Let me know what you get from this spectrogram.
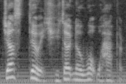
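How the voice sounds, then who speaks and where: Bright, halting man, rambling casually. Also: fairly high pitch, faint music behind. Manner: halting, stammering, repeats words. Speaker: host of a fan fiction reading stream.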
